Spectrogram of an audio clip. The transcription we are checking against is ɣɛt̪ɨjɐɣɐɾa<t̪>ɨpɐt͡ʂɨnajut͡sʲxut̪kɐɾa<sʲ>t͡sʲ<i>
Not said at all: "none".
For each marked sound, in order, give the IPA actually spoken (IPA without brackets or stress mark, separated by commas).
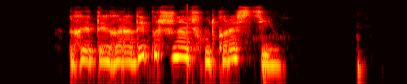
d̪, sʲ, i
